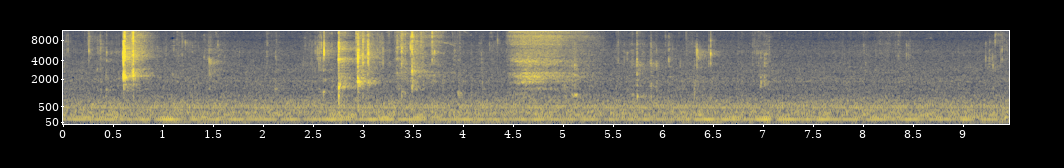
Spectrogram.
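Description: Border collie chewing small treats and licking its lips: a few soft clicks and short wet, hissy sounds over a steady low hum.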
